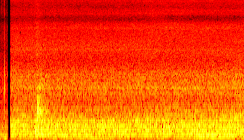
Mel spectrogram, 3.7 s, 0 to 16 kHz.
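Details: Walk-in cooler split-system condensing unit after replacing a failed 3-pole 40 A contactor (81 V on load side): steady low compressor hum under even fan rush, no chatter or buzzing; compressor running normally again.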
